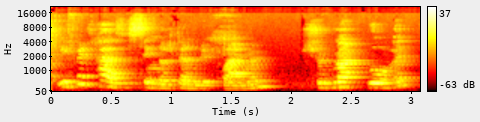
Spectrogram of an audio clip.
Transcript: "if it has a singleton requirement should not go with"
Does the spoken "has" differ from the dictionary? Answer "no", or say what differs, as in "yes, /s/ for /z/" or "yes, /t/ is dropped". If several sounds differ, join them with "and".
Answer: no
